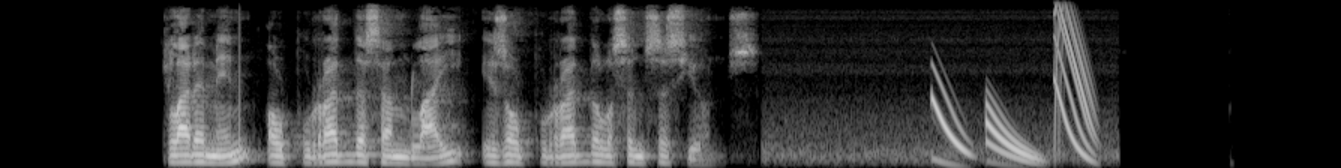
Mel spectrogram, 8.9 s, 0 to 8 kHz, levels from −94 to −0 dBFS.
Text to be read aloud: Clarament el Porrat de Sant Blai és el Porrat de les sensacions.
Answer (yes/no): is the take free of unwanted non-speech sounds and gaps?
no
